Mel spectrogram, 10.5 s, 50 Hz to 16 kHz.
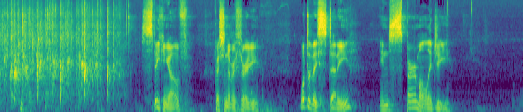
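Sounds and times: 
small group applauding: 0.0 - 2.8
speech: 0.4 - 0.8, 3.1 - 9.1.

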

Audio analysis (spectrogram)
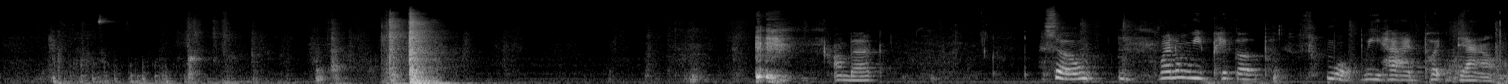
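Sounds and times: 
door pushed shut with a firm thud: 3.2 - 4.8
speech: 7.6 - 8.9, 10.5 - 15.0.

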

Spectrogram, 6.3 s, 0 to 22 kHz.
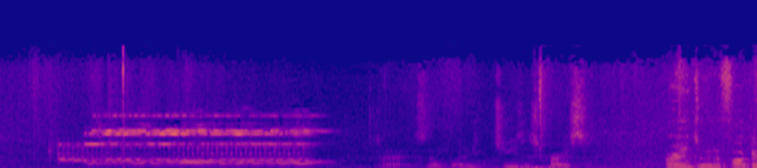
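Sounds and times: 
telephone ringing with electronic tone: 0.5 - 3.0
speech: 3.6 - 6.3.

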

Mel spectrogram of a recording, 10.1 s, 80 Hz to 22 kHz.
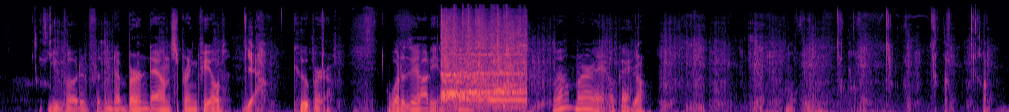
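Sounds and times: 
crunchy chips being chewed: 0.3 - 1.2, 4.6 - 10.0
speech: 0.5 - 6.8.

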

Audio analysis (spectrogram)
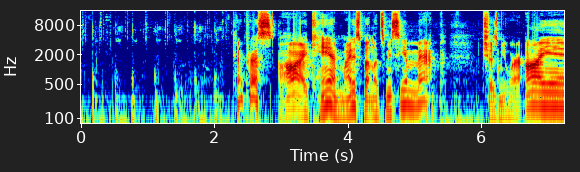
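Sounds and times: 
horse hooves clip-clopping: 0.0 - 2.8
speech: 2.6 - 5.4, 6.1 - 7.2.

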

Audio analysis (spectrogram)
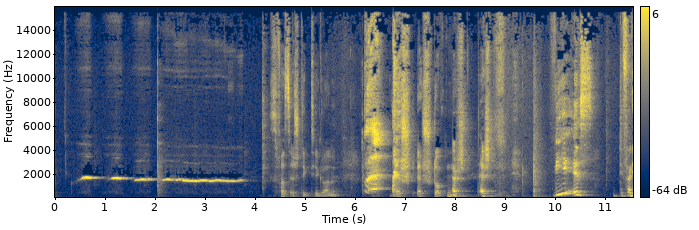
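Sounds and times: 
person whistling a short high tune: 0.4 - 3.9
speech: 4.5 - 5.8, 6.8 - 9.0, 11.4 - 11.5.

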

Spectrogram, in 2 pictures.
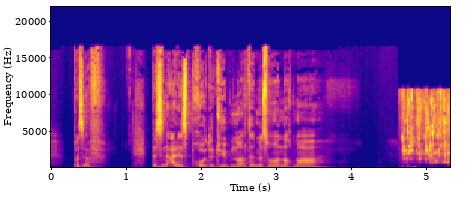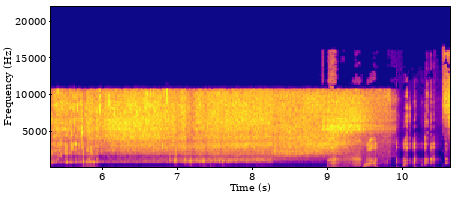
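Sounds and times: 
speech: 0.3 - 0.8, 1.4 - 3.8
effervescent magnesium tablet fizzing in water: 4.6 - 10.0
laughter: 9.0 - 10.6.

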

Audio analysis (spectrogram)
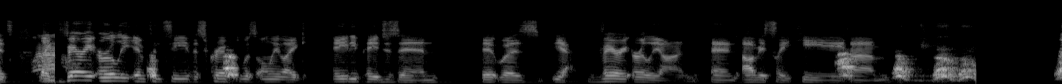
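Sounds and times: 
speech: 0.0 - 9.8
dog barking: 1.4 - 1.6, 2.2 - 2.5, 8.4 - 9.8.

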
